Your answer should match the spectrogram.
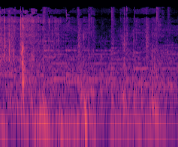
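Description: A few light clicks and knocks from the car's interior fittings being handled, the sharpest about a third of a second in and again just after a second, over faint background music.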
